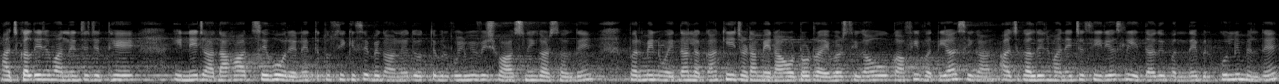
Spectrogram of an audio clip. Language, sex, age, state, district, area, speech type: Punjabi, female, 30-45, Punjab, Tarn Taran, urban, spontaneous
